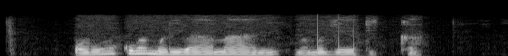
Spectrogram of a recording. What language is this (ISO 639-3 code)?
lug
